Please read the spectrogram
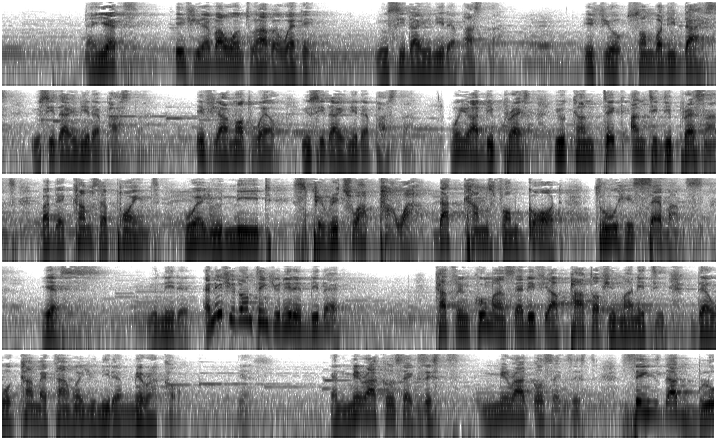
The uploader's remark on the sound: Preached at bthe Victory Secrets Service 1 - The Makarios Cathedral, HQ.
